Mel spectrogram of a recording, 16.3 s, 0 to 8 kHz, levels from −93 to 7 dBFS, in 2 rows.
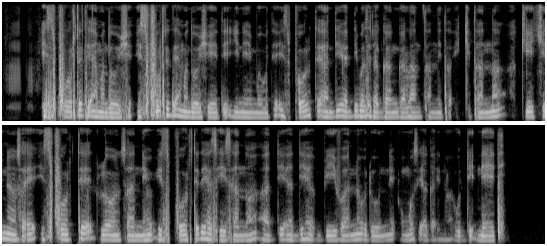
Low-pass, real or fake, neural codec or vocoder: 7.2 kHz; real; none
